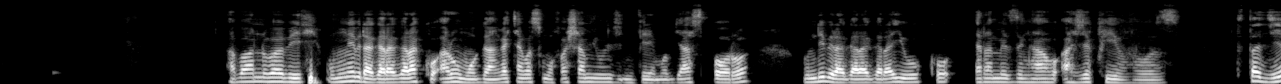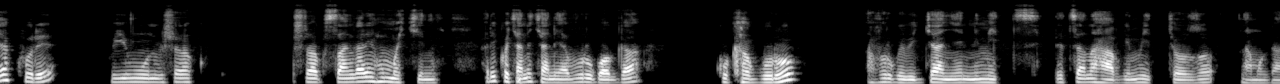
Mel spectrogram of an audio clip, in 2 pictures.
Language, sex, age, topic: Kinyarwanda, male, 18-24, health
